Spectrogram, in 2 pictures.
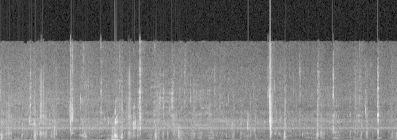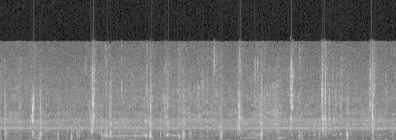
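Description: Eating sounds of a man chewing with his mouth close to the microphone: a run of short, irregular lip-smacking and chewing clicks, with chopsticks clicking against the bowl. About a second and a half in there is a brief falling hum of the voice, and a low rumble in the first few seconds.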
